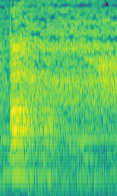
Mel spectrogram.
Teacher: Ada angin keluar, berarti dia hams. Huruf H jangan terlalu dari dada, ya, jangan ya, biasa aja.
